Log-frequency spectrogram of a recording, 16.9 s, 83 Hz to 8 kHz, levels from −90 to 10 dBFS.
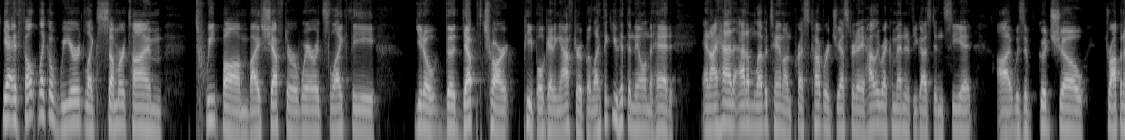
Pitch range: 115-130 Hz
